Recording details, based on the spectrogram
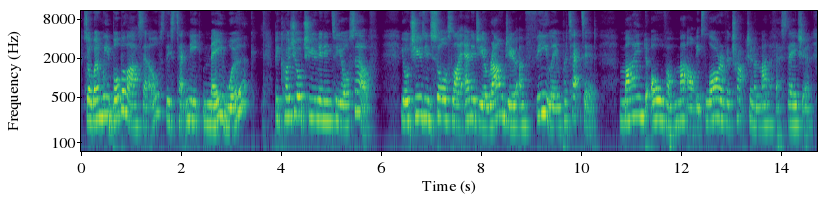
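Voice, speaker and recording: A woman's voice: mid-range voice, a little slow. Woman explaining emphatically in an echoey room. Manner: emphatic, repeats points, often checks in with listeners. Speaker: spiritual teacher presenting a self-help video. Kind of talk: informal explanatory talk to camera. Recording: echoey, roomy sound.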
